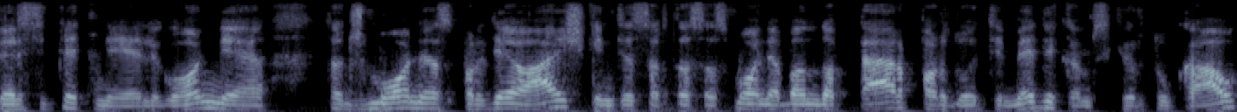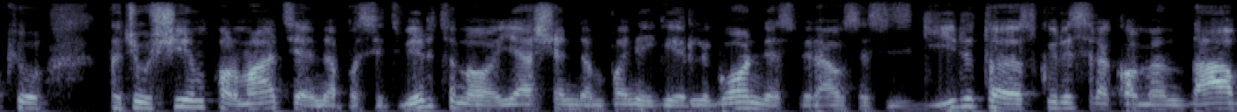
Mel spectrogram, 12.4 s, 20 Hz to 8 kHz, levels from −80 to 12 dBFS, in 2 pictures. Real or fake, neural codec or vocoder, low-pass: real; none; 7.2 kHz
